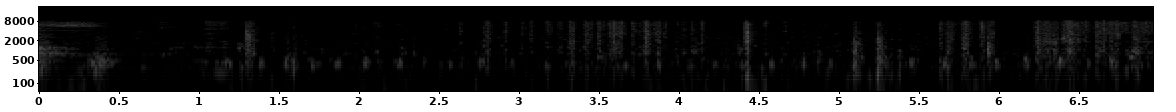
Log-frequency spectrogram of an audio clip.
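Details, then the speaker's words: Doppler pulse signal from a cat under anesthesia (ketamine induction, isoflurane 2%), probe gelled and bandaged on the back leg: rapid, regular whooshing pulses, one per heartbeat, tracking her heart rate. "And then a bandage just to stabilize. And you can hear her heart rate through the Doppler."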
